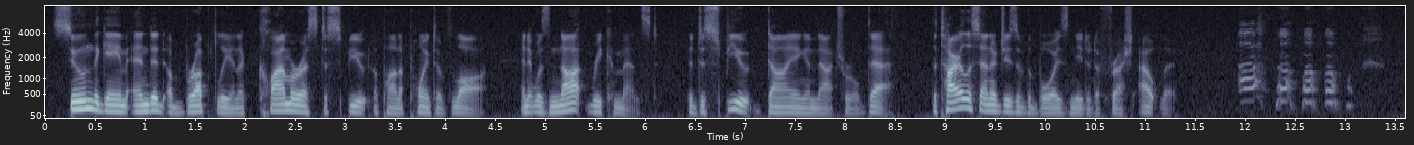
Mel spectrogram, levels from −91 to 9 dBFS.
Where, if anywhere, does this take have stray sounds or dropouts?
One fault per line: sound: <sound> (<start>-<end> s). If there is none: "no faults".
sound: laugh (11.9-13.4 s)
